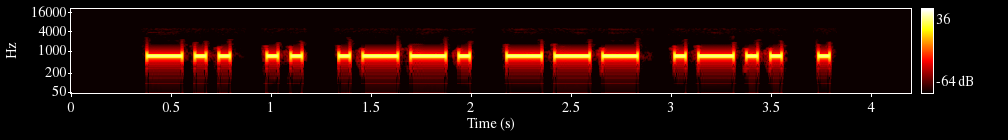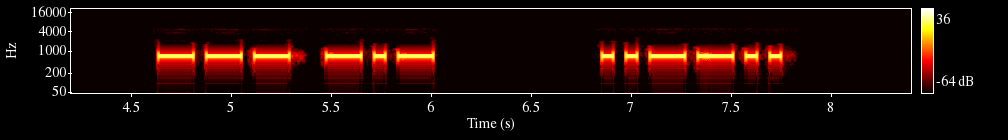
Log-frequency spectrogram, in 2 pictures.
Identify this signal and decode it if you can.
Morse code, heard as a keyed tone, about 20 wpm, 700 Hz. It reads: DIPOLE OK ?
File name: UK MASTER QSOs TRAINING / 20WPM / UK MASTER QSOs 0041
